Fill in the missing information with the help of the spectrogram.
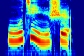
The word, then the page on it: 无济于事: wú jì yú shì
